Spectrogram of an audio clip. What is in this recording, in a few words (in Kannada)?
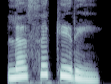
"ಲಸಕಿರಿ", kannada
